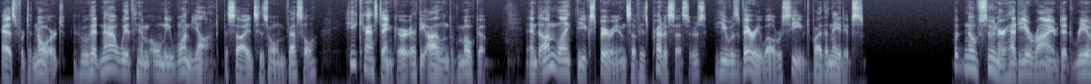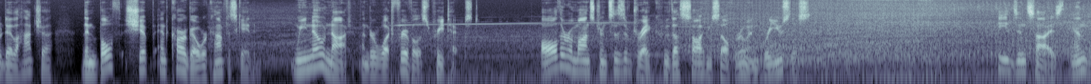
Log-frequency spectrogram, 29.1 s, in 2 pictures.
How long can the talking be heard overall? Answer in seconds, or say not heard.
25 s.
